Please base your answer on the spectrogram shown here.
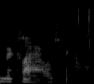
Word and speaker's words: McLeod: can't read, Jamie McLeod, It's pronounced McLeod.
